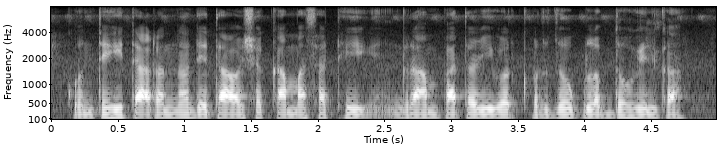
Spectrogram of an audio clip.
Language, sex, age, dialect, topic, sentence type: Marathi, male, 25-30, Northern Konkan, banking, question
